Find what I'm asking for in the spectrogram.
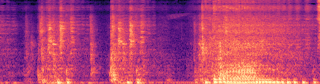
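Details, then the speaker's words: Crashed pit bike, carb just refitted, leaking fuel (owner suspects float), kickstarted: two cranking bursts, catches about a second and a half then dies; ran after adjusting the idle screw, very smoky. "Why did it start and turn off?"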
